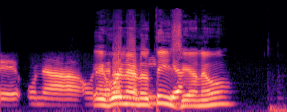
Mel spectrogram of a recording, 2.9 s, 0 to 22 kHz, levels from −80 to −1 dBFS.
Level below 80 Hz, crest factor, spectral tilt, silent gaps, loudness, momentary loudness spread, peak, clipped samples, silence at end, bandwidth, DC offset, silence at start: -44 dBFS; 12 dB; -5 dB/octave; none; -11 LUFS; 11 LU; 0 dBFS; 0.1%; 0 s; 17 kHz; under 0.1%; 0 s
